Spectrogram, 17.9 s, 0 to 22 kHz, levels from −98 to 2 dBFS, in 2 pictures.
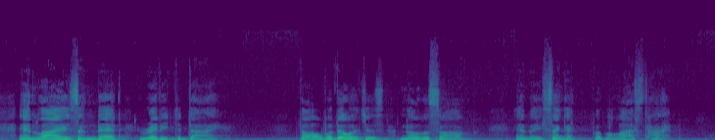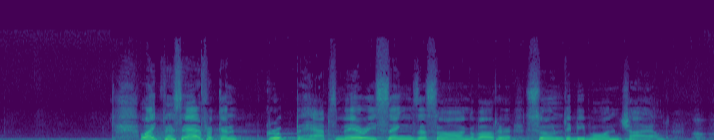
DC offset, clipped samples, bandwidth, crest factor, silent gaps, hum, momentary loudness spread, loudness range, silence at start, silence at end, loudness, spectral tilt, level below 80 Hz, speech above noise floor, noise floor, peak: under 0.1%; under 0.1%; 16 kHz; 20 dB; none; none; 15 LU; 12 LU; 0 s; 0 s; -43 LUFS; -6 dB/octave; -68 dBFS; 27 dB; -69 dBFS; -24 dBFS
